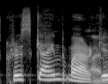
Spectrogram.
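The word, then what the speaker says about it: Christkindlmarkt: course also have a Christmas kind Market is how it's spelled Christmas Chris Chris kind Market that's what it is Chris kind Market I love that which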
